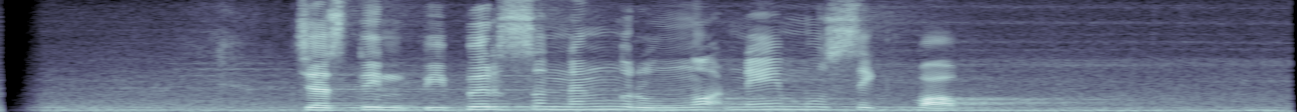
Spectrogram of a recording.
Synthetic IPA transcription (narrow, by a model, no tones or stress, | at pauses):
d̥ʒ̥ast̪ɪnbib̥ərsənəŋɾuŋɔʔnemusɪk̚pɔp̚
